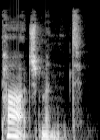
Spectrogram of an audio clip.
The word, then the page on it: parchment: British English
